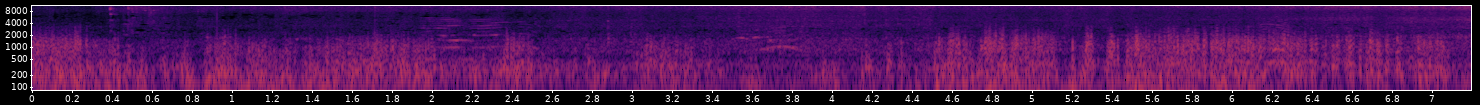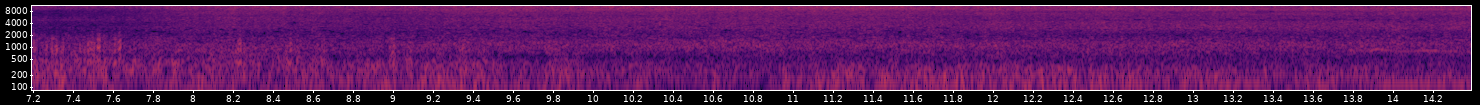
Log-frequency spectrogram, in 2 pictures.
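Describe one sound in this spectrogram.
Floodwater rushes and churns loudly over stones, outdoors in wind.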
